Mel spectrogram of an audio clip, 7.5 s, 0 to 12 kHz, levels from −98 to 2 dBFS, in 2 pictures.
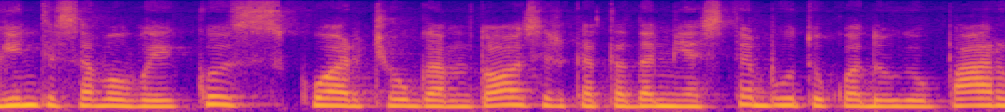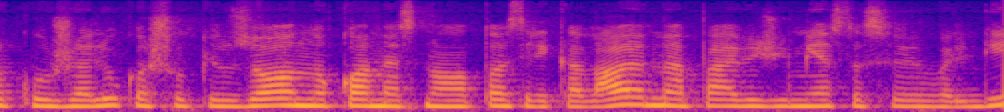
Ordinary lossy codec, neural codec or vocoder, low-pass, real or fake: Opus, 16 kbps; none; 10.8 kHz; real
